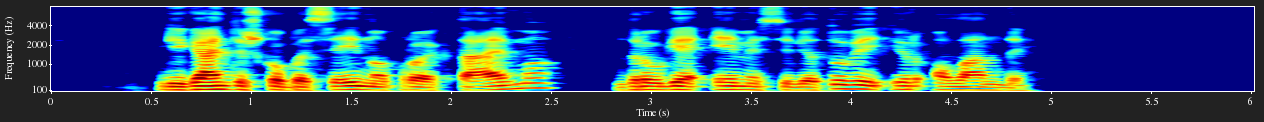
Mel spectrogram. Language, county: Lithuanian, Vilnius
